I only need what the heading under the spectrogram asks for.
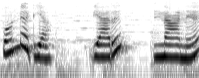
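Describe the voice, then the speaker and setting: This woman's high voice is animated but a little slow, with a darkish tone, as she dubs the female lead of an animated love story. Her character, an angry young mother, scolds and rejects the man who wronged her, clearly exasperated. The sound is lo-fi and dull, with faint music behind it.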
